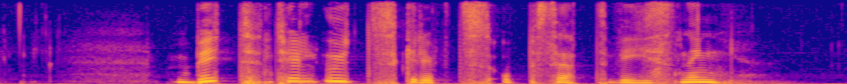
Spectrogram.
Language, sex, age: Norwegian, female, 28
